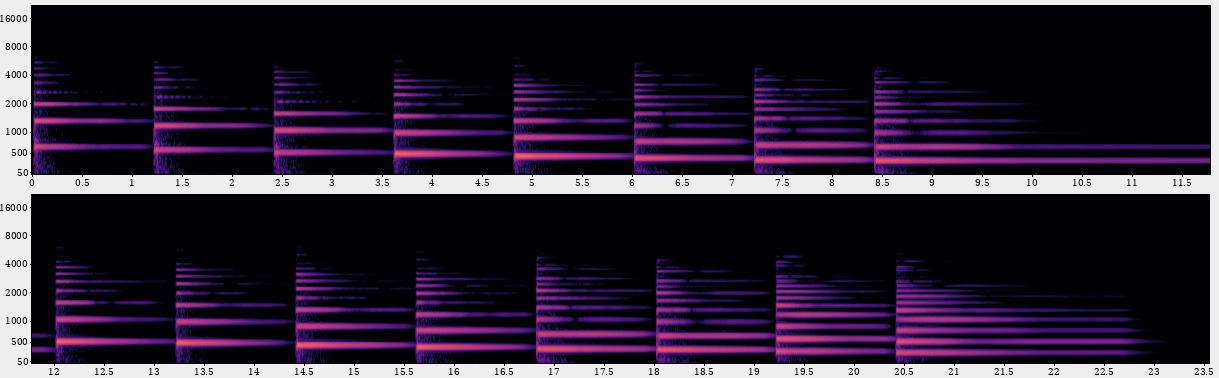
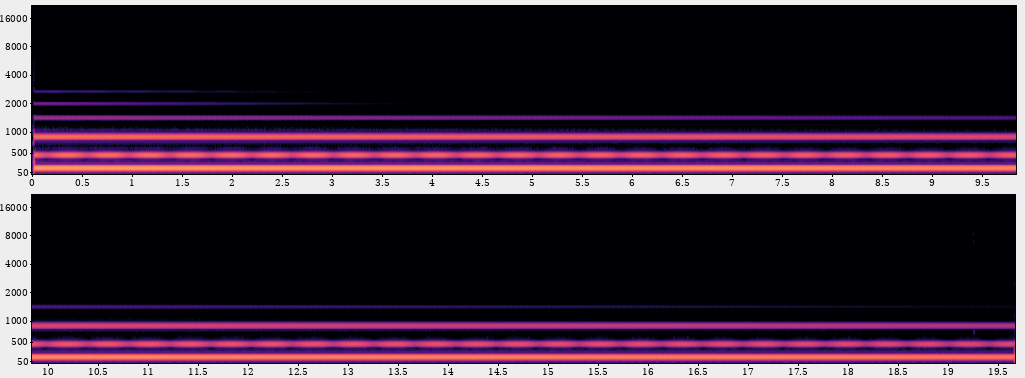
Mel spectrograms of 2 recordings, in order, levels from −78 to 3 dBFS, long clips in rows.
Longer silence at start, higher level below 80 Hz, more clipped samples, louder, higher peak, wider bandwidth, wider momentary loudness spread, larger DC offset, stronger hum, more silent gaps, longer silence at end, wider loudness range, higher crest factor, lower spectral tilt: about the same, 0 s vs 0 s; about the same, -72 dBFS vs -70 dBFS; neither; second, -34 LUFS vs -20 LUFS; second, -18 dBFS vs -8 dBFS; first, 6.8 kHz vs 2.1 kHz; first, 20 LU vs 6 LU; neither; neither; neither; first, 0.75 s vs 0 s; about the same, 5 LU vs 5 LU; first, 16 dB vs 10 dB; second, -5.5 dB/octave vs -15 dB/octave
